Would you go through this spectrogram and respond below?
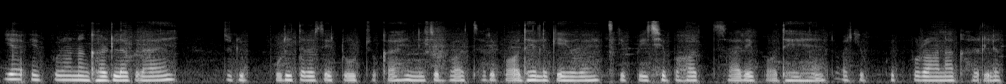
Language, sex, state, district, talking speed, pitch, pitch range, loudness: Hindi, female, Bihar, Purnia, 190 wpm, 190 Hz, 135-205 Hz, -18 LUFS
